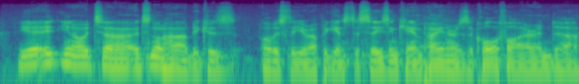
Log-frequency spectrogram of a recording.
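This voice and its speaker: Very fast talk from a man with an Australian accent, very deep and low in pitch, with ordinary pitch variation. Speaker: bowls player and guest commentator. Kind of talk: live sports commentary. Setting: commentary box. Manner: hesitant, many fillers.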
